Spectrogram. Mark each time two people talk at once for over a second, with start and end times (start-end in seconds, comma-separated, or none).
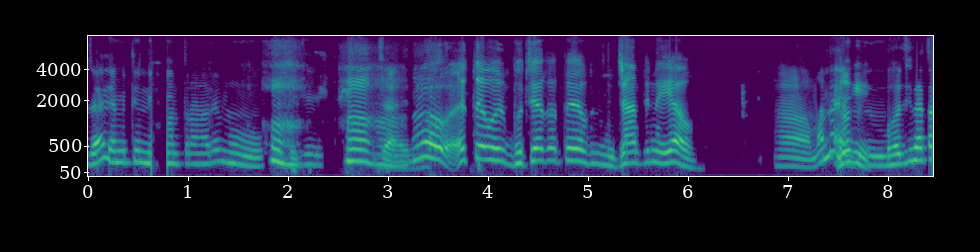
none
